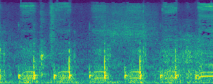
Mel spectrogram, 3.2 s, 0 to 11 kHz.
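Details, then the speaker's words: Wearable hands-free breast pump just switched on, used by a mother breastfeeding her fifth baby, born at 35 weeks: soft rhythmic mechanical pulsing about twice a second, the normal suction cycles. "so this is how you turn it on and I don't know if y'all can hear that or see that but it is already sucking"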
